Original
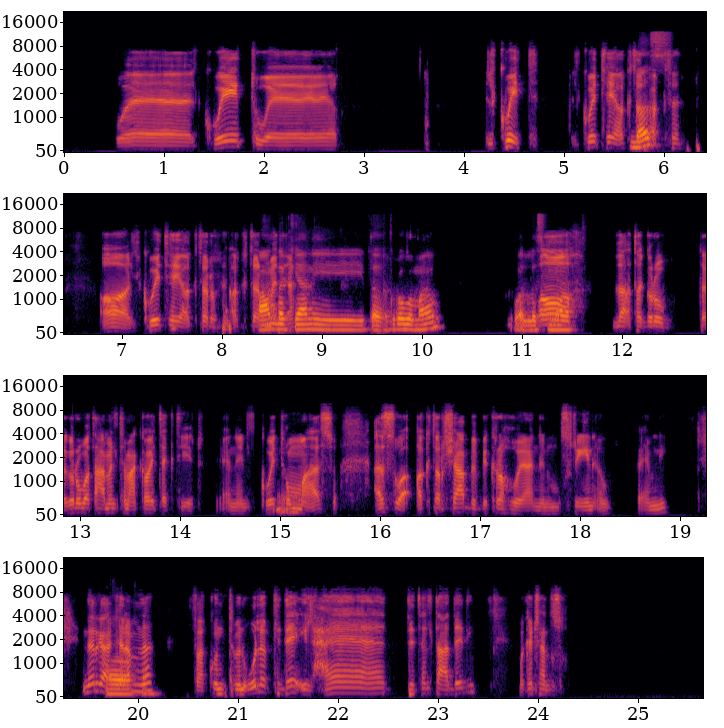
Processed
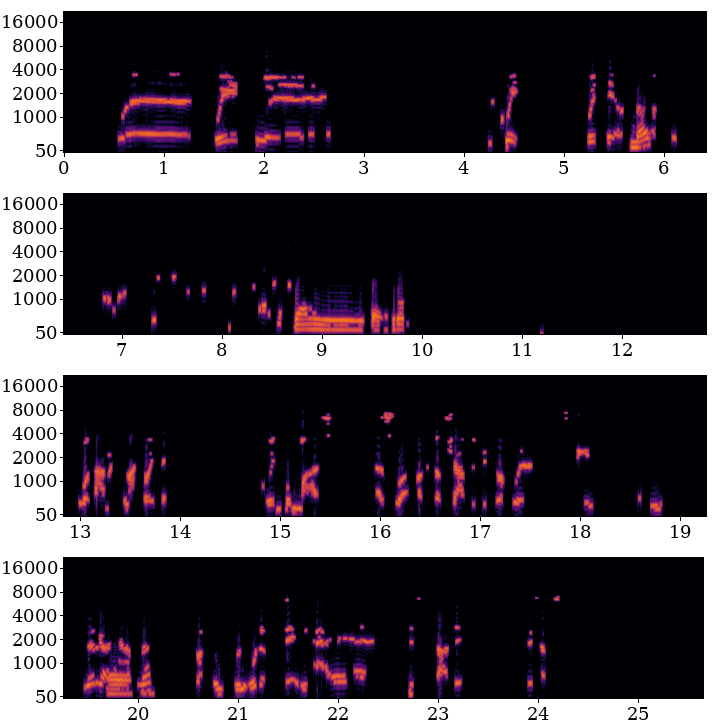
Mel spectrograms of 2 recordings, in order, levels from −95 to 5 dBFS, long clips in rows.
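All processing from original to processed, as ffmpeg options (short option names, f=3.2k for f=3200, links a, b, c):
-filter_complex "[0:a]asettb=1/sr,asplit=3[a][b][c];[a]atrim=end=6.274[d];[b]atrim=start=6.27:end=8.72,asetpts=PTS-STARTPTS,afade=t=in:d=0.004:c=qsin,afade=t=out:st=2.446:d=0.004:c=qsin,acompressor=threshold=-34dB:ratio=2.5:attack=3.2:release=140:knee=1:detection=peak,highshelf=f=2.8k:t=q:w=3:g=-14,tremolo=f=20:d=0.75[e];[c]atrim=start=8.716[f];[d][e]acrossfade=d=0.004:c1=hsin:c2=qsin[g];[g][f]acrossfade=d=0.004:c1=qsin:c2=hsin,asettb=1/sr,asplit=3[h][i][j];[h]atrim=end=9.814[k];[i]atrim=start=9.81:end=13,asetpts=PTS-STARTPTS,afade=t=in:d=0.004:c=qsin,afade=t=out:st=3.186:d=0.004:c=qsin,acompressor=threshold=-37dB:ratio=6:attack=3.2:release=140:knee=1:detection=peak,acrusher=samples=38:mix=1:aa=0.000001:lfo=1:lforange=60.8:lforate=2.5[l];[j]atrim=start=12.996[m];[k][l]acrossfade=d=0.004:c1=hsin:c2=qsin[n];[n][m]acrossfade=d=0.004:c1=qsin:c2=hsin,afftfilt=real='re*gte(hypot(re,im),0.141)':imag='im*gte(hypot(re,im),0.141)':win_size=1024:overlap=0.75,acompressor=threshold=-33dB:ratio=12,volume=8dB"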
